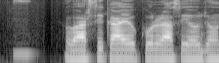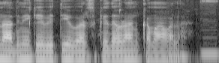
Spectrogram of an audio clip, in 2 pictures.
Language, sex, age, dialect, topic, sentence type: Bhojpuri, male, 18-24, Western, banking, statement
